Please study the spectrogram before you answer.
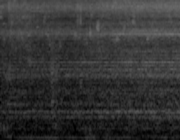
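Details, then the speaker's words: APEC reverse osmosis drinking water system just installed under a sink, first turned on with tank valve open; steady even hiss and trickle as the filter housings fill, no spurts or gurgling. Normal filling. "We got the unit turned on, and it's filling the filter units up. with water. You can hear that."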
